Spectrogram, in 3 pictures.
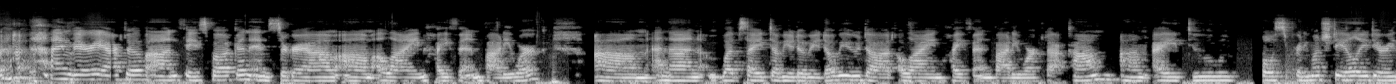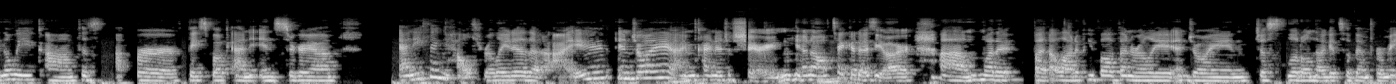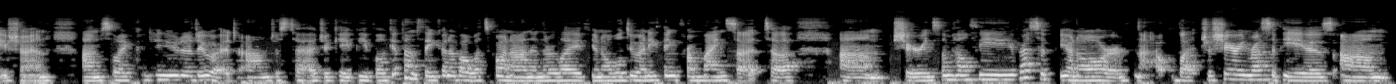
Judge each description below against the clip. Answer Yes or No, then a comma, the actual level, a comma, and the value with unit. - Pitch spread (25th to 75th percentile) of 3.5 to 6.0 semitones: No, average, 2.9 semitones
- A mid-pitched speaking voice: Yes, medium, 180 Hz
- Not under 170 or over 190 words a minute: No, average, 155 wpm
